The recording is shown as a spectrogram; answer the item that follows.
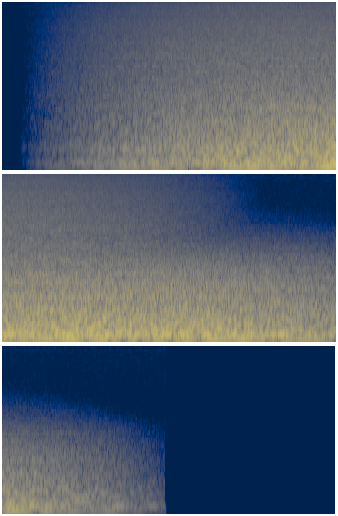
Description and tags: techno fx pad atmospheres ambiences noise dark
